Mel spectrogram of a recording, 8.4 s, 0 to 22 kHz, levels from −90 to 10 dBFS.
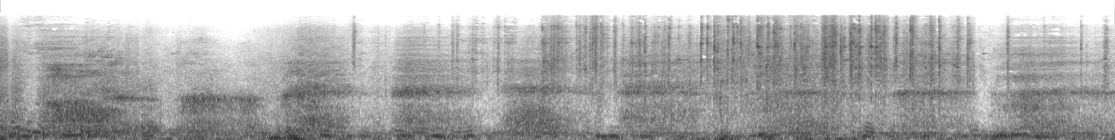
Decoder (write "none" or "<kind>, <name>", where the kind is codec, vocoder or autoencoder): none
